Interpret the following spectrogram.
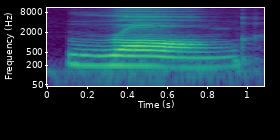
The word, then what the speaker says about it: wrong: So W is not pronounced at the beginning of words followed by R. Wrap, right, wrong. And then we also have words with the silent W, such as who, whose, whom.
